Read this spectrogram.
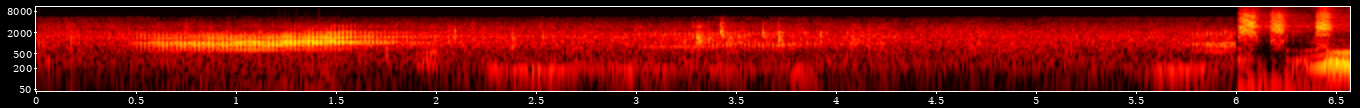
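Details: An African buffalo, or Cape buffalo, lets out a swelling nasal moan lasting about a second, then softer grunts and murmurs, ending with a sharp rustling burst.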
